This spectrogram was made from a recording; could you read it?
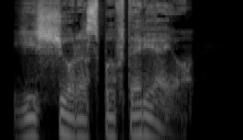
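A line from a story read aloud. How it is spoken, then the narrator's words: Warlock through gritted teeth. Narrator (Russian): процедил сквозь зубы чернокнижец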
